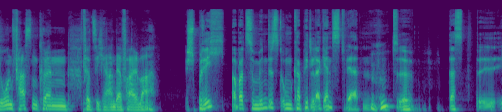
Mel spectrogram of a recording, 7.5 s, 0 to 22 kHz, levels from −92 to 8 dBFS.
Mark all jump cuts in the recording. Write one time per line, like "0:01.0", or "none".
0:01.3
0:03.5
